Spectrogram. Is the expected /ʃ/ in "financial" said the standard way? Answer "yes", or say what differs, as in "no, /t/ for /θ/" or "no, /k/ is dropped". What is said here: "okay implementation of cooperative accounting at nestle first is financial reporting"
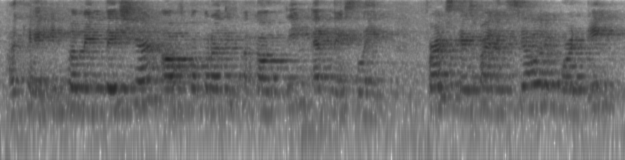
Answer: no, /s/ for /ʃ/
